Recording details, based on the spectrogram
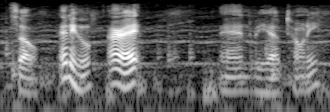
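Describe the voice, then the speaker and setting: A man's voice: lowish voice, moderate pace, pushed and bright, lo-fi sound. Man's wry gaming commentary over game music. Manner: wry, musing asides to viewers. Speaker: host of a game playthrough series. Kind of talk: casual let's play commentary, reading game dialogue aloud. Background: video game music.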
